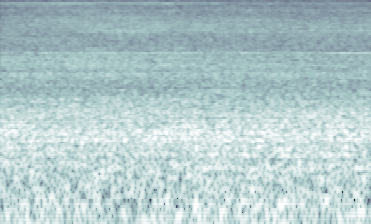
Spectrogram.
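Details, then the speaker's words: Workshop dust collector with extra ports opened to quieten it, running during wood turning: loud steady roar with rough, churning, gurgling low end like a toilet instead of smooth white noise; airflow upset by opened ports. "yeah why it should sound like kind of white noise that's that's what's the dust collector's doing it's funny because i was trying to make it more quiet and it made it sound like a toilet"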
